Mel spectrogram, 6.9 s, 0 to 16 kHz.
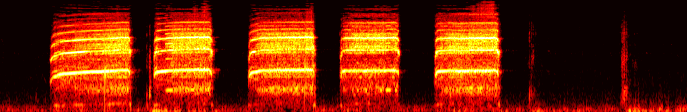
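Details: Young peregrine falcon with prey in the Barycz Valley, August 2022: five grating, nasal screams of similar length given at an even rhythm, followed by near silence with faint background noise.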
